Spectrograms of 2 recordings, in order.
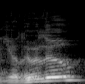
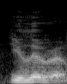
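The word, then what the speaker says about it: Uluru: we're going to like yulu I know I'm saying it wrong but you're oh I learned it y Yu yuru yuru yuru oh and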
